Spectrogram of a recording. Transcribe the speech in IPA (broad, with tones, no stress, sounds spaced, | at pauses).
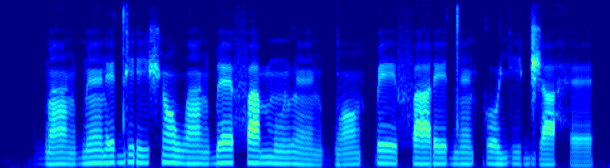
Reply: ɡ͡b ã˨ ɡ͡b ɛ̃˧ ɾ e˦ d i˦˨ ɾ i˨˦ ʃ ɔ̃˦˨ w ã˧ ɡ͡b ɛ˦ f a˦ m ũ˧ l ɛ̃˨ ɡ͡b ɔ̃˨˦ k͡p e˦˨ f a˧ ɾ e˧ d ɛ̃˧ k o˦ j i˦ d͡ʒ a˦˨ h ɛ˧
